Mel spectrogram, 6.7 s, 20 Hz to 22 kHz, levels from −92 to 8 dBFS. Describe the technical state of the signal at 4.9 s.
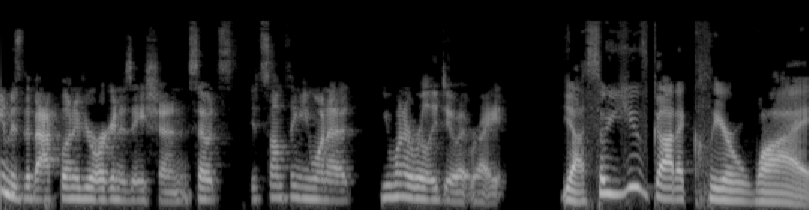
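At 4.9 s the signal is intact, with no audible fault at that moment.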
